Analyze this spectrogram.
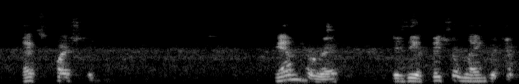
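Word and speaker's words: Amharic: a nonagon have nine is correct next question amher is the official language of what African country amher it's spelled a m h a r i c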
